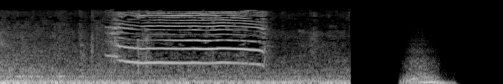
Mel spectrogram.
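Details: Cat giving a single drawn-out meow lasting about a second and a half, starting high and sliding steadily downward, over a constant hiss of background noise; a short separate burst of noise follows after a brief silence.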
